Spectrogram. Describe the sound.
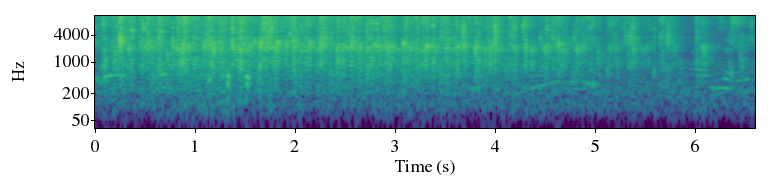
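Steady audience applause at a show, a dense, crackling wash of many hands clapping that holds strong throughout and dips briefly near the end, with faint voices murmuring underneath.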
